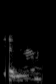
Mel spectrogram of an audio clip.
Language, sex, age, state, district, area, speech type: Tamil, female, 18-30, Tamil Nadu, Kanchipuram, urban, conversation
